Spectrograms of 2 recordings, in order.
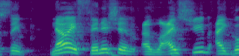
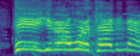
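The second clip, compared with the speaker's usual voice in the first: put-on very high, shrill, very loud screaming, Caribbean accent; 13 semitones higher, 11 dB louder than usual. Retelling a soccer coach yelling at six-year-old players, imitating a screaming coach. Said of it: "he's just screaming".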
